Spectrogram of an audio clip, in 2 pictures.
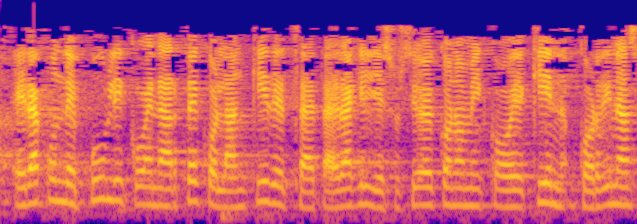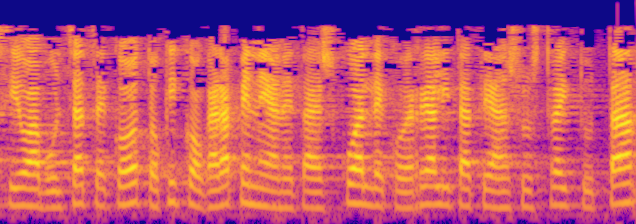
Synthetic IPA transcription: e̞ɾakund̪e̞puβ̞liko̞e̞naɾt̪e̞ko̞laŋkið̞e̞t͡sae̞t̪ae̞ɾaɣiʎe̞so̞sio̞eko̞no̞miko̞ekiŋko̞ɾð̞inasio̞aβult͡sat͡se̞ko̞t̪o̞kiko̞ɣaɾape̞ne̞ane̞t̪ae̞skuald̪e̞ko̞e̞re̞alit̪at̪e̞ansust̪ɾajt̪ut̪a

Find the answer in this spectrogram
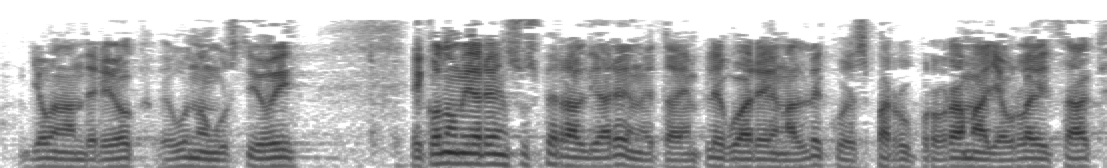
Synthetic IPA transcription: ʝoanand̪eɾeo̞ke̞ɣ̞uno̞ŋɡust̪io̞i | e̞ko̞no̞miaɾe̞nsuspe̞rald̪iaɾe̞ne̞t̪ae̞mple̞ɣ̞uaɾe̞nald̪e̞ko̞e̞sparupɾo̞ɣ̞ɾamaʝawɾlait͡sak

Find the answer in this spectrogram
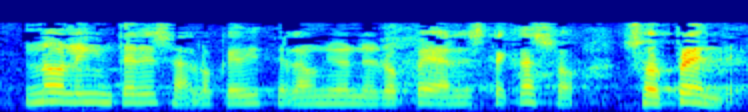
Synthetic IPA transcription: no̞leint̪e̞ɾe̞sa̰lo̞ke̞ð̞iθe̞launjõ̞newɾo̞peaene̞st̪e̞kaso̞so̞ɾpɾe̞nd̪e̞̰

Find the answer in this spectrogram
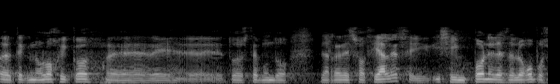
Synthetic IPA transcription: t̪e̞knolo̞xiko | et̪oðoest̪emũnd̪o | ðereð̞esːo̞θjale̞siiseimpo̞neðe̞zðelwe̞ɣ̞o̞pwe

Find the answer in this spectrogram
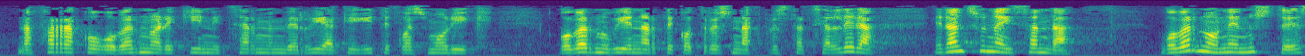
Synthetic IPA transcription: nafarako̞ɣ̞o̞β̞e̞ɾnuaɾe̞kinit͡saɾme̞mbe̞riake̞ɣ̞it̪e̞ko̞azmo̞ɾik | ɡo̞β̞e̞ɾnuβ̞ie̞naɾt̪e̞ko̞t̪ɾe̞znakpɾe̞st̪at͡seald̪e̞ɾa | e̞ɾant͡sunaisand̪a | ɣo̞β̞e̞ɾnuo̞ne̞nust̪e̞s

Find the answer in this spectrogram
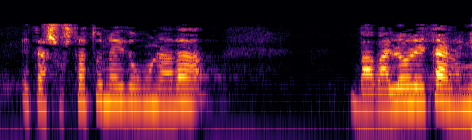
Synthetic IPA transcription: e̞t̪asust̪at̪unajðuɣunaða | βaβalo̞ɾe̞t̪ano̞ɲ

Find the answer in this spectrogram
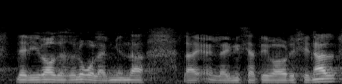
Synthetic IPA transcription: d̪e̞ɾiβ̞awð̞e̞zðe̞lwe̞ɣolaemjend̪ala̰lainiθjat̪iβ̞aoɾixinal

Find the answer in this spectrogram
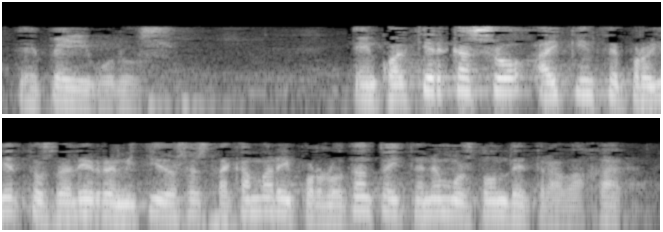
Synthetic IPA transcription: epeiβuɾus | eŋkwalkje̞ɾkaso̞ʔajkin̟θe̞pɾo̞ʝek̚t̪o̞zðe̞lejre̞mit̪ið̞o̞saest̪akamaɾaipo̞ɾlo̞t̪ant̪o̞ajt̪e̞ne̞mozðo̞nd̪e̞t̪ɾaβ̞axaɾ

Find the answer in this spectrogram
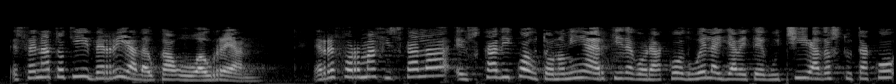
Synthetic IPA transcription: e̞se̞nat̪o̞kiβe̞riaðawkaɣ̞uawre̞an | e̞re̞fo̞ɾmafiskalae̞wskaðiko̞awt̪o̞no̞miaeɾkiðe̞ɣo̞ɾako̞ðue̞laiʎaβ̞e̞t̪e̞ɣut͡ʃiað̞o̞st̪ut̪ako̞

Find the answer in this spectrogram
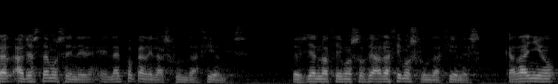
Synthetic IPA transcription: ala̰oɾaest̪amo̞se̞neenlaepo̞kaðe̞lasfund̪aθjo̞ne̞s | t̪oθe̞zʝanoaθe̞mo̞soaoɾaːθe̞mo̞sfund̪aθjo̞ne̞s | kaðaaɲo̞

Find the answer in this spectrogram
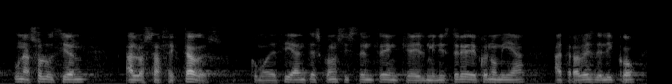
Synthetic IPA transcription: unaso̞luθjo̞n | a̰lo̞safe̞k̚t̪að̞o̞s | ko̞mo̞ð̞e̞θiaant̪e̞sko̞nsist̪e̞nt̪e̞ːŋke̞ːlmĩnist̪e̞ɾjo̞ð̞e̞ko̞nõ̞miaː | t̪ɾaβ̞e̞zðe̞liko̞

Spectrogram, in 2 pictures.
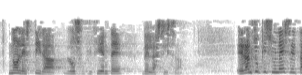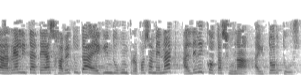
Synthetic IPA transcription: no̞le̞st̪iɾalo̞sufiθje̞nt̪e̞ | ðe̞lasisa̰ | e̞ɾant͡sukisunejse̞t̪are̞alit̪at̪e̞asʝaβe̞t̪ut̪ae̞ɣind̪uɣ̞umpɾo̞po̞same̞nakald̪e̞βiko̞t̪asunaːjt̪o̞ɾt̪us

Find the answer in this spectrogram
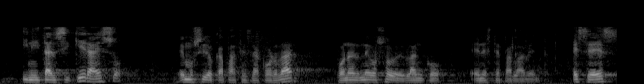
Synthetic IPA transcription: init̪ansikje̞ɾae̞so̞ | e̞mo̞sːiðo̞kapaθe̞zðeako̞ɾðaɾ | po̞ne̞ɾneɣo̞soβɾeβ̞laŋko̞ | e̞̰ne̞st̪e̞paɾlamẽ̞nt̪o̥e̞se̞e̞s

